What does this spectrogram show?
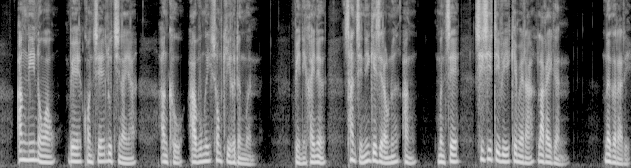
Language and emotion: Bodo, fearful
